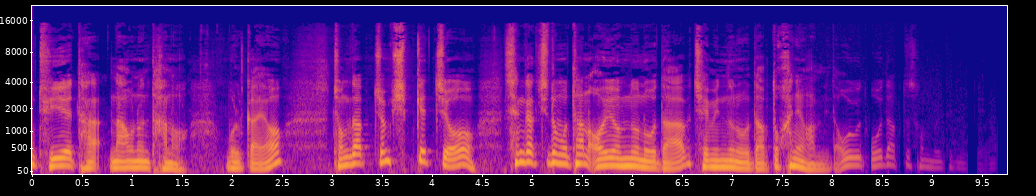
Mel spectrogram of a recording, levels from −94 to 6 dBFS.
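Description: Speech clip with truncation distortion on its closing fade-out, which starts around 7.62 s and ends at 9.76 s. From 7.62 s the tail turns grainy. Between 8.4 and 9.76 s it is at its worst as the waveform collapses onto a few coarse steps, which fits an undithered 10-bit stage. Unlike a noise gate's chatter, the grit grows steadily as the level falls, with no hiss masking it.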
